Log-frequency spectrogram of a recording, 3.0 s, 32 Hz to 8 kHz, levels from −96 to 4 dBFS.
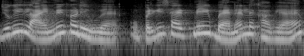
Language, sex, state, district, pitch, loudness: Hindi, female, Bihar, Madhepura, 265 Hz, -29 LUFS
